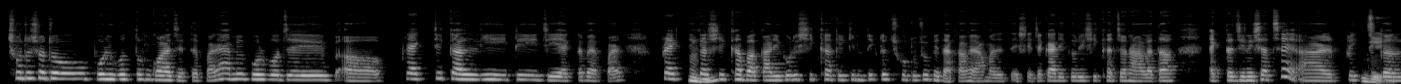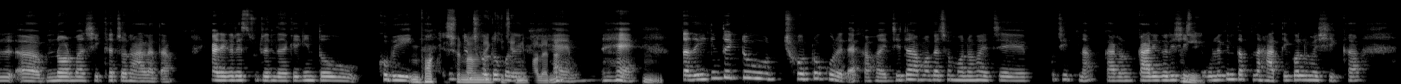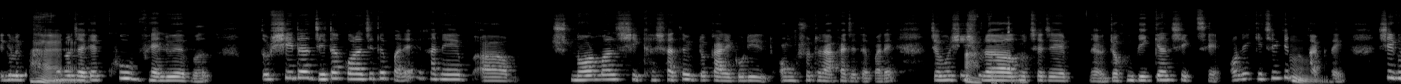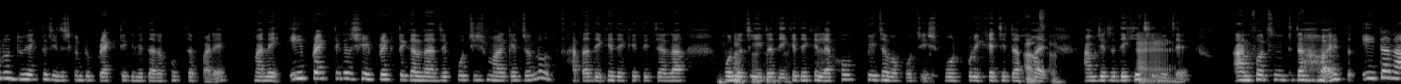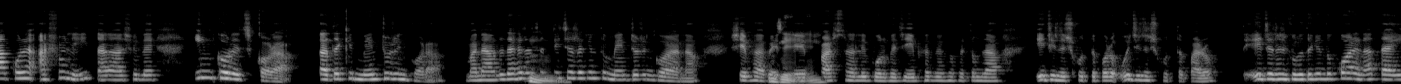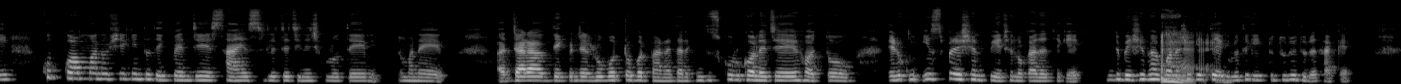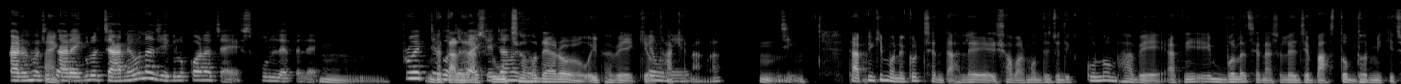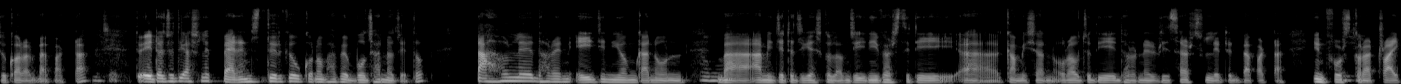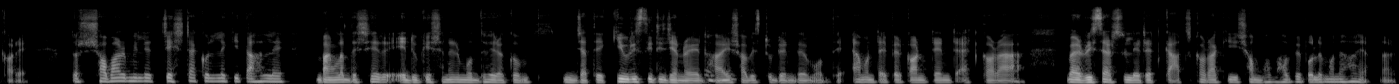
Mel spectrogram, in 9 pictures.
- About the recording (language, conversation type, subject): Bengali, podcast, শিক্ষার্থীদের মনোযোগ টানতে নির্বাচিত শিক্ষাসামগ্রীতে কী কী যোগ করবেন?
- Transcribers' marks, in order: in English: "practicality"; in English: "vocational"; tapping; in English: "valuable"; other background noise; laugh; in English: "unfortunately"; in English: "encourage"; in English: "mentoring"; in English: "mentoring"; in English: "inspiration"; in English: "proactive"; "কমিশন" said as "কামিশন"; in English: "research related"; in English: "enforce"; in English: "curiosity generate"; in English: "content add"; in English: "research related"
